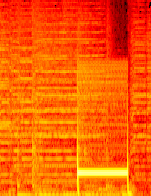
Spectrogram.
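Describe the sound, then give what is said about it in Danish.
A single steady electronic ringback tone of a phone call sounds for about a second, loud over a faint background hum, then cuts off abruptly. “Så nu ringer den.”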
